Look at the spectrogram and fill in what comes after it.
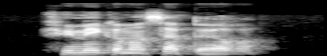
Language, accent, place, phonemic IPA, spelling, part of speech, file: French, France, Lyon, /fy.me kɔ.m‿œ̃ sa.pœʁ/, fumer comme un sapeur, verb, LL-Q150 (fra)-fumer comme un sapeur.wav
- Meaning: to be a heavy smoker, to smoke like a chimney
